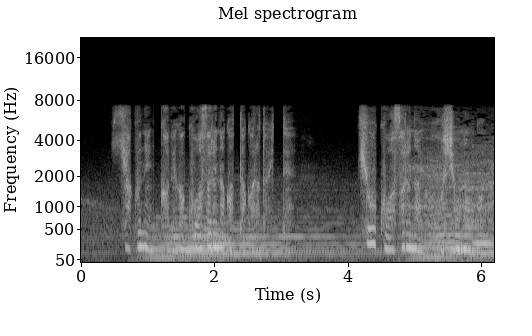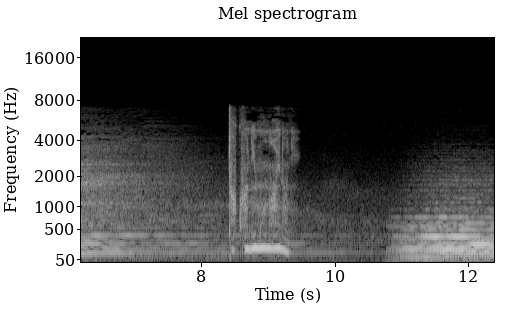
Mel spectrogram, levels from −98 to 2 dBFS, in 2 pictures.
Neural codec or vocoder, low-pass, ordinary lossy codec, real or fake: none; 7.2 kHz; none; real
